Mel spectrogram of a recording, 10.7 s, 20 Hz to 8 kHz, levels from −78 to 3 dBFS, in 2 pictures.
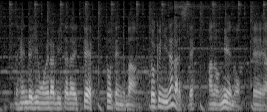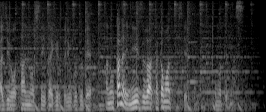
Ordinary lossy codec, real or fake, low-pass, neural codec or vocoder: none; real; none; none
